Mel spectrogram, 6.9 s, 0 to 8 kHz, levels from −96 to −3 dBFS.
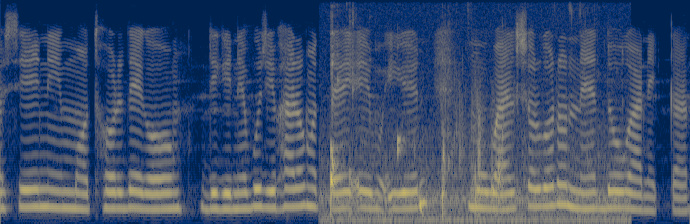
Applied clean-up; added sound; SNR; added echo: none; Water / Liquid; 4 dB; none.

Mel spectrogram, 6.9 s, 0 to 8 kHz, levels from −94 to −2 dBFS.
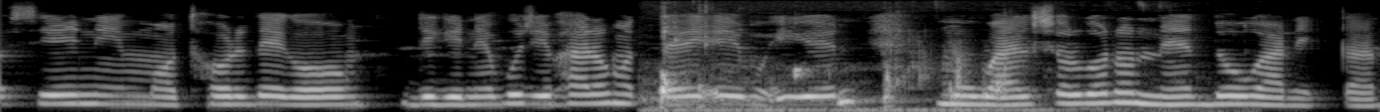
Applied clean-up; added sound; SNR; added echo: classical method log-MMSE.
